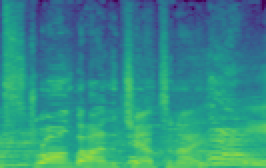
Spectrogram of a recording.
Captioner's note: fans chanting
